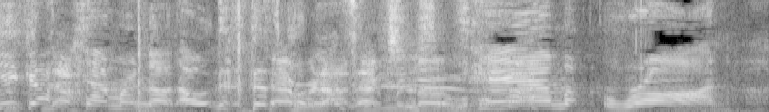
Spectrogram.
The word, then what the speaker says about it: Tamron: got Tamar oh Tam Tamron Tam Ron run like run Tam Ron okay Tam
